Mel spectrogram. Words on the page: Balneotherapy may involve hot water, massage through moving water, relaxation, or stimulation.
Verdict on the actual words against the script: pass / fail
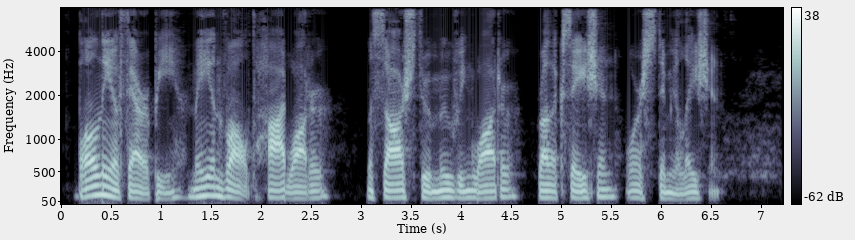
pass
